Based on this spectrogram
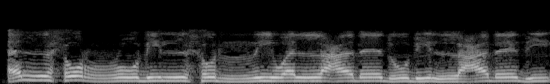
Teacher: ولو وصلنا نرقق لأن الراء ستكسر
